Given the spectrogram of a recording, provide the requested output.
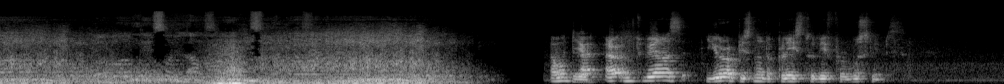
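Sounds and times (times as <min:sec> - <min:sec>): noisy rumble: 0:00.0 - 0:05.0.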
